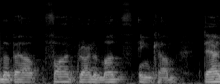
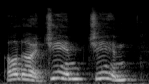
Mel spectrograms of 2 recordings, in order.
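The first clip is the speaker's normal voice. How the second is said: much higher, bright call across the street; 11 semitones higher, 4 dB louder, much slower than usual. Retold or imitated. Tish calling Jim over, high bright call. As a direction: wave him over.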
